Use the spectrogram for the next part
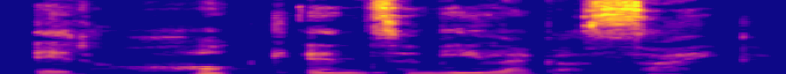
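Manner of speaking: usual speaking voice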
